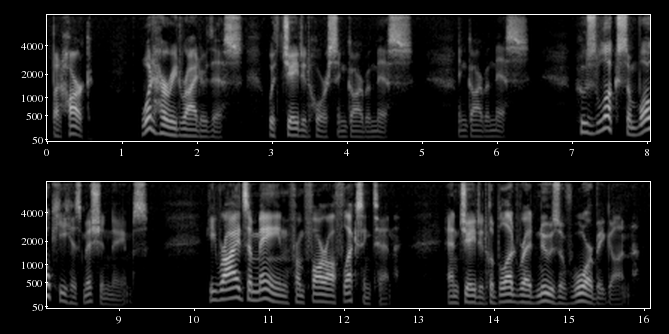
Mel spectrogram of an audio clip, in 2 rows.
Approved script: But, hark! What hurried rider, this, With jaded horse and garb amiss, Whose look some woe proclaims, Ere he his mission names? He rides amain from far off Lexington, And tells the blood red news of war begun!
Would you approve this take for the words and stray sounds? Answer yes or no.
no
